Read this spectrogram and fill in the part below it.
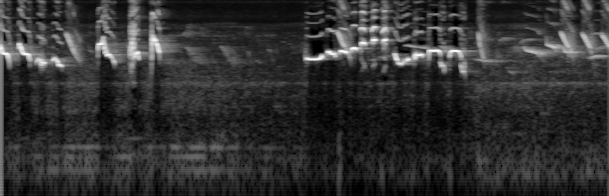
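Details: Magpie-robin lure song meant to set other birds singing. Two bursts of energetic whistling are split by a pause of nearly two seconds. Sharp descending slurs are followed by a long, rapid series of bright chirped notes and softer trailing whistles.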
